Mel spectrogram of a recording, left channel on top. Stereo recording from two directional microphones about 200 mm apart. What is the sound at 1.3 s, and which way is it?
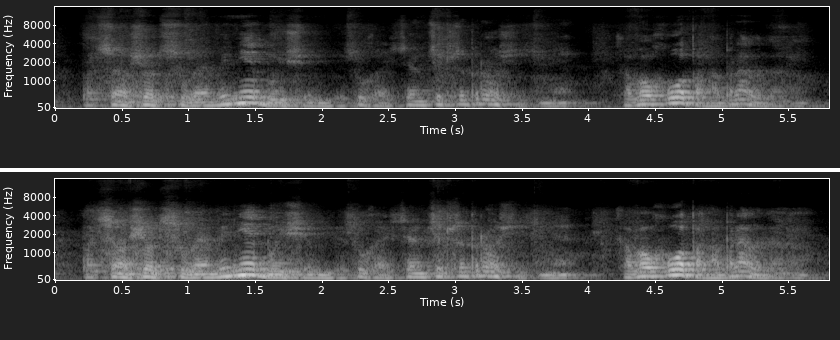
A man's voice, 25° left (ahead or behind).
